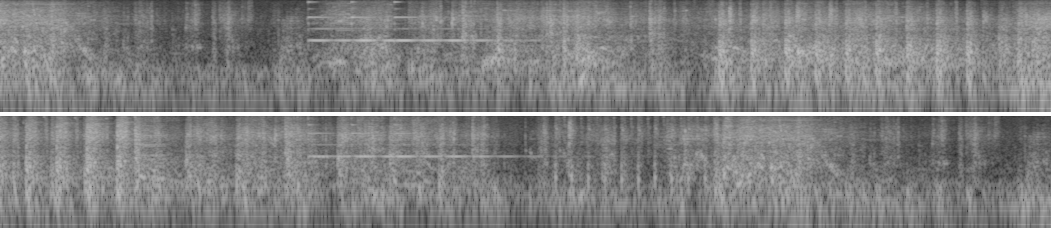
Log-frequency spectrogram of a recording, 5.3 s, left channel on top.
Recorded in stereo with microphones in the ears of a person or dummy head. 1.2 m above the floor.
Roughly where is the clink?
Centre.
